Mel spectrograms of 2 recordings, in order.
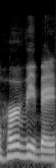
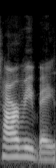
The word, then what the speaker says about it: Hervey Bay: I drive Harvey Bay oh hervey bay Harvey Bay pronounced Harvey Bay sorry Graham not from Australia obviously um yes I did contact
